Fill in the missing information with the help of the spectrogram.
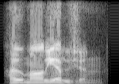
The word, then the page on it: Homoiousian: British English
